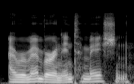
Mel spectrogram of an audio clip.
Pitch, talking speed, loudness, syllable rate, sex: 120 Hz, 180 wpm, -15 LUFS, 8.0 syllables/s, male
